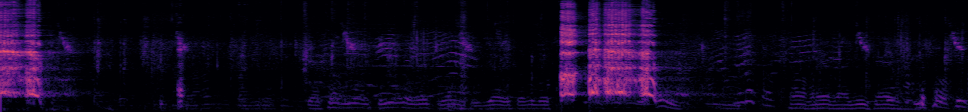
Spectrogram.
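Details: Aseel rooster crowing and singing for a hen. Two loud, harsh, ragged crows, one at the start and one midway. Between them come soft, repeated low clucking notes that run in rhythmic series.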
